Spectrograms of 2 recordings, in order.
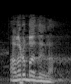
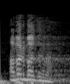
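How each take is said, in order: No difference in how they are said.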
